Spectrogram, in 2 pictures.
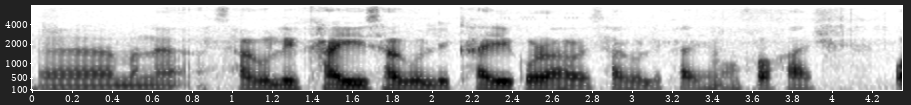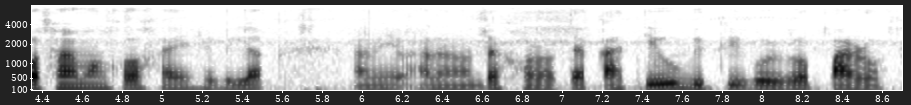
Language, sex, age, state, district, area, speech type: Assamese, male, 45-60, Assam, Darrang, rural, spontaneous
